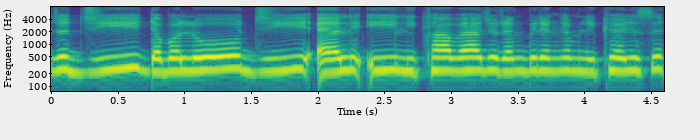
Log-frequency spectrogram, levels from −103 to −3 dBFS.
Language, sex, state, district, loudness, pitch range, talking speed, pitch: Hindi, female, Chhattisgarh, Bastar, -14 LUFS, 230-245 Hz, 235 wpm, 240 Hz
